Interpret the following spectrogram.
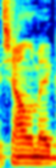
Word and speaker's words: Chalamet: it cut to a really close-up of Timothy Chalamet going, but, like, no sound was coming out of his hands.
